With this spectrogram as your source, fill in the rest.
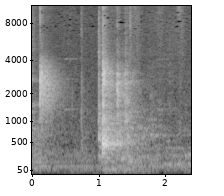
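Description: Pool balls clack together loudly.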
